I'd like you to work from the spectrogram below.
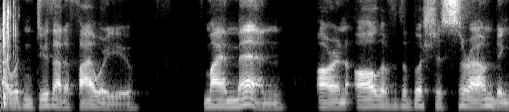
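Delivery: dry, knowing, very wry delivery. Voicing an NPC warning the party about his men: wry voice. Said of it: "he says very wryly with a wink".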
